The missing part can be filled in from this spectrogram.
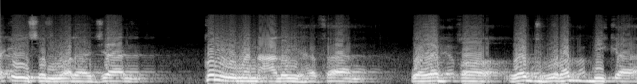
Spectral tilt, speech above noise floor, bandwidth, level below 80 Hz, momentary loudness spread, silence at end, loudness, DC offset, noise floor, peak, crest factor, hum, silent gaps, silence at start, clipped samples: -8.5 dB/octave; 30 dB; 10 kHz; -34 dBFS; 7 LU; 0 s; -6 LUFS; 3%; -34 dBFS; 0 dBFS; 6 dB; none; none; 0 s; 20%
